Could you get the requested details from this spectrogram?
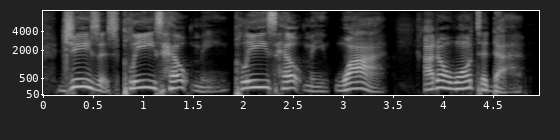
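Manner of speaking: acted, high, desperate, anguished pleading. Retelling kneeling in the hospital parking lot, begging Jesus for help: retelling hollering.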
